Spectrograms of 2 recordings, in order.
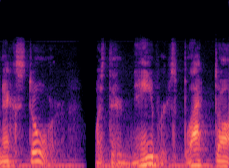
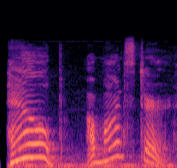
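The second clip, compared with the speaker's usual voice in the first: Annie, frightened; 11 semitones higher, slower than usual. A narrator's reading. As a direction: cry out like a scared little girl. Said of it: "said Annie".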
